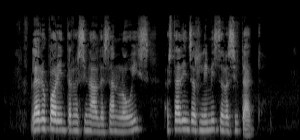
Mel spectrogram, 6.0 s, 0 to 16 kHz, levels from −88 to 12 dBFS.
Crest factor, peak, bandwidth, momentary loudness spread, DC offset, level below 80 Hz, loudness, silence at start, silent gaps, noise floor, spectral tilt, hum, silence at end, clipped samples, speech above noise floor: 22 dB; -8 dBFS; 11.5 kHz; 10 LU; under 0.1%; -82 dBFS; -29 LUFS; 0.65 s; none; -73 dBFS; -2.5 dB/octave; none; 0.95 s; under 0.1%; 44 dB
